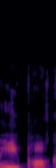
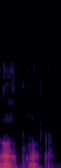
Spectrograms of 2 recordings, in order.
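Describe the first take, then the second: First: The second syllable sounds like 'ock'. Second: The second syllable sounds like 'ick'. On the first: The speaker calls it right. "They call an epoch" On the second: The speaker calls it wrong. "an epic"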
